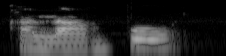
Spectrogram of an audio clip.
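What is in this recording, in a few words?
"kalampo", Nigerian Pidgin, female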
